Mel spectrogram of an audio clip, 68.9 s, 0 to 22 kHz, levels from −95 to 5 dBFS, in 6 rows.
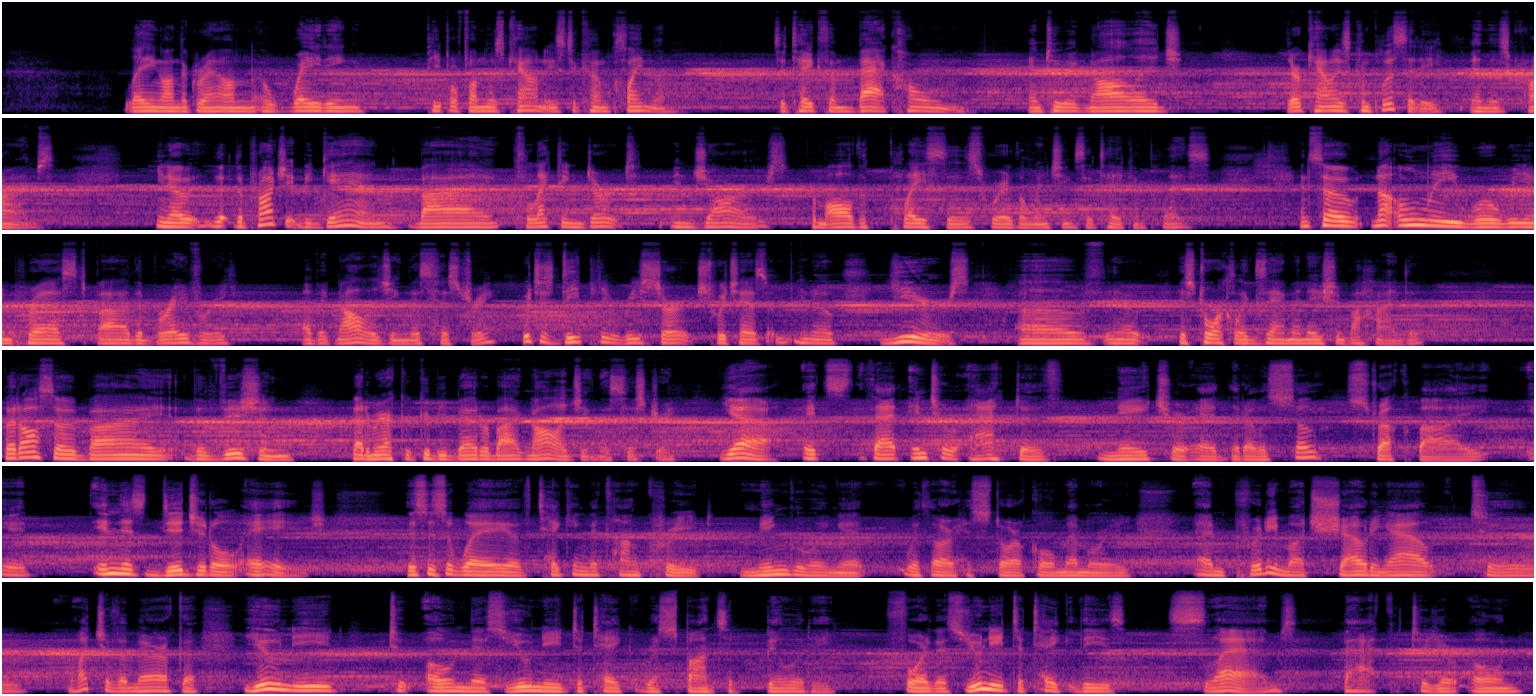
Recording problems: echo of what is said; strong; throughout; 410 ms later, 10 dB below the speech

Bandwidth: 16 kHz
